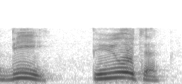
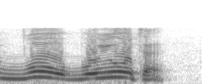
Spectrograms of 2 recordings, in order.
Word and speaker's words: بيوتا: خد بالك من كلمة بيوتا ديت، لأن كتير من القراء بيغلطوا في ينطق الباء المضمومة في أولها ينطق قريب الكسر، بيوتا بي بيوتا، لكن يقول بو بيوتا بو يو والياء، يعني هضم الباء والياء مع بعض، أو ما أقولش بيوتا بيو، لا بويو.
